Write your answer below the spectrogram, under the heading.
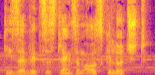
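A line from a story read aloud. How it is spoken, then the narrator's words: Cold. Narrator (German): sagte Kevin kalt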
